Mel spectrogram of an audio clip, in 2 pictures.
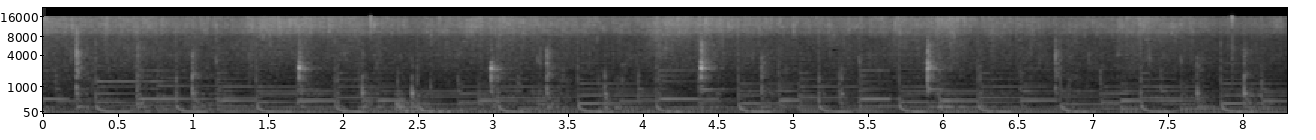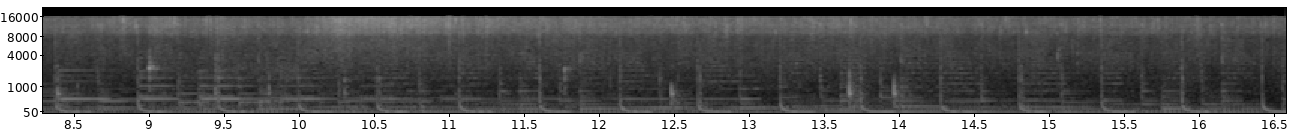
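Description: Diced onions and garlic sizzling in melted butter and oil in a wok, stirred with a wooden spoon that knocks against the pan now and then. Background music plays underneath.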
